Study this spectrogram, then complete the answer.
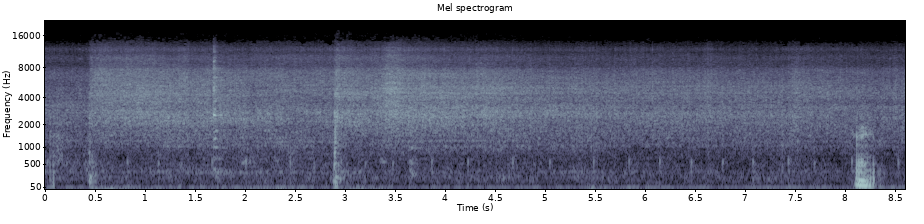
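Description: French toast frying in a pan on a lowered heat gives a continuous close sizzle and hiss, broken by a few sharp clicks and knocks of utensils against the pan.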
